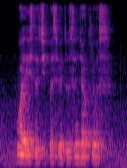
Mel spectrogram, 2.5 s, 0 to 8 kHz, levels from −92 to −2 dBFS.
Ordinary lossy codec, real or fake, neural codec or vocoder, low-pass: none; real; none; 7.2 kHz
